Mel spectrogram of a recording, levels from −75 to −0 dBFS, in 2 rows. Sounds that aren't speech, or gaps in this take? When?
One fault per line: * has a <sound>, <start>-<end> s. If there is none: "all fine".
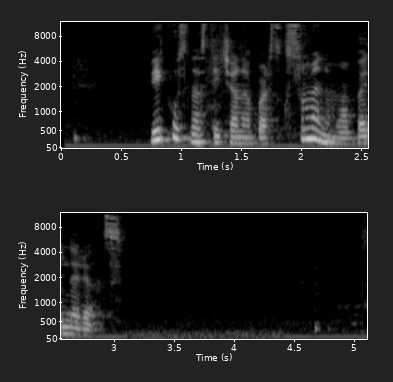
all fine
